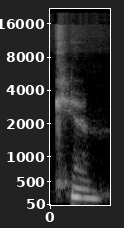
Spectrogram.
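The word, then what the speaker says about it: 김: It is Kim, or if I break out my Korean pronunciation, Kim, Kim, Kim, Kim, Kim, Kim. Not Kim with the hard K, it's Kim.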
